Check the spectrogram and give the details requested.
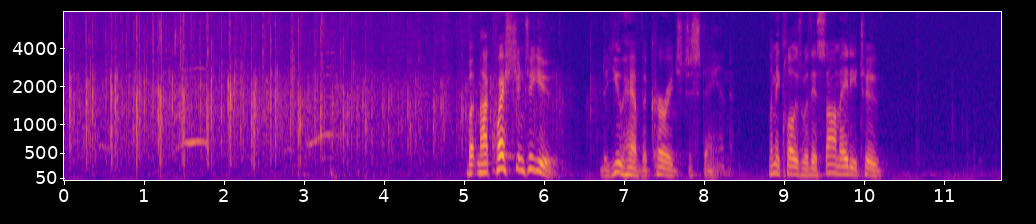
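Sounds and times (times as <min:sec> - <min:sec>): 
audience applause: 0:00.0 - 0:06.8
whistles and cheers: 0:00.1 - 0:03.9
speech: 0:05.0 - 0:10.3.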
